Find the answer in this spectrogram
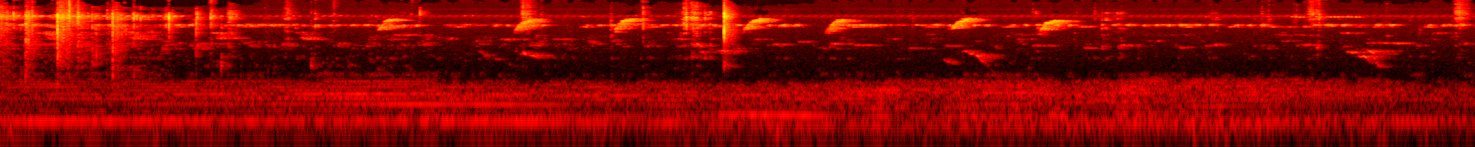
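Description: Birds chirping: short high chirps repeating about once a second, with a few lower falling whistles, over a steady low hum. A few light taps and rustles, the sharpest about seven seconds in.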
